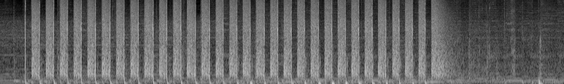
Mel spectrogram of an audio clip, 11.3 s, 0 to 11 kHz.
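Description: Rifle emptying a 30-round TSD Combat Systems magazine in rapid, evenly spaced shots, loud and close, a long unbroken string of cracks that stops abruptly and leaves a brief ringing tail.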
